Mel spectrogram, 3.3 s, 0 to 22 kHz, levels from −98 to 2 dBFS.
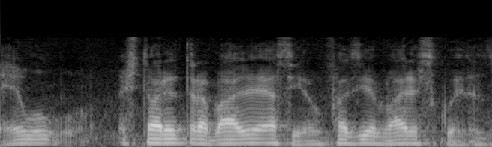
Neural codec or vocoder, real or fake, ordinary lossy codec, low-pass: codec, 16 kHz, 8 kbps, FunCodec, trained on LibriTTS, 25 frames a second; fake; none; none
